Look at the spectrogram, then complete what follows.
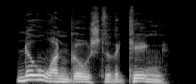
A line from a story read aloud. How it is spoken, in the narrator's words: Corain Sathmentes replied firmly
